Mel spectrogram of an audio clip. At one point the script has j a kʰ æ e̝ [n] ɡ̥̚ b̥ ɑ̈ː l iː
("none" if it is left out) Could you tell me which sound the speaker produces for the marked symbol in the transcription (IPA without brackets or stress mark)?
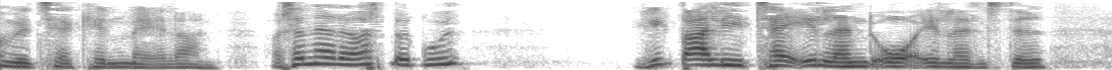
none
